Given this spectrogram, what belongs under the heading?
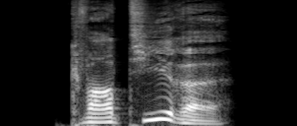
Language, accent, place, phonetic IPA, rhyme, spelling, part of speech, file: German, Germany, Berlin, [kvaʁˈtiːʁə], -iːʁə, Quartiere, noun, De-Quartiere.ogg
- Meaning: nominative/accusative/genitive plural of Quartier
